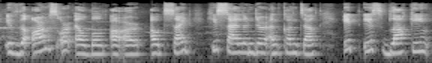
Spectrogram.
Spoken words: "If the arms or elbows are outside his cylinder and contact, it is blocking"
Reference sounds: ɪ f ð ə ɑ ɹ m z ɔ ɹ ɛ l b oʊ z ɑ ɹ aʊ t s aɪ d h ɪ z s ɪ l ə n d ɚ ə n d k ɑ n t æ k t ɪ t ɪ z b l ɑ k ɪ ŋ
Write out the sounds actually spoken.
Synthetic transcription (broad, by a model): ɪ f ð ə ɑ ɹ m s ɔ ɹ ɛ l b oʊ ɑ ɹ aʊ t s aɪ d h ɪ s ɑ l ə n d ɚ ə n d k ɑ n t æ k t ɪ t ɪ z b l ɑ k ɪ ŋ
